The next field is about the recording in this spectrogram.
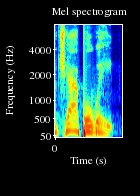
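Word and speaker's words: Chapelwaite: what they say and check out that show chapel wait it's spelled c-h-a-p-e-l-w-a-i-t-e it's on epics but if you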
